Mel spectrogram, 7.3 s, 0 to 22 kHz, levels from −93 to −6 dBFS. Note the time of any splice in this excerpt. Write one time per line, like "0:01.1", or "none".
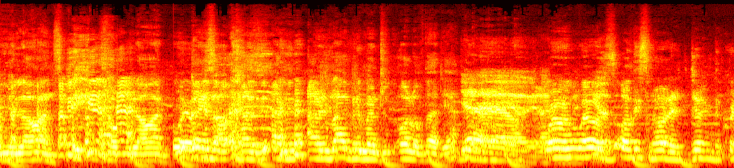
0:01.7

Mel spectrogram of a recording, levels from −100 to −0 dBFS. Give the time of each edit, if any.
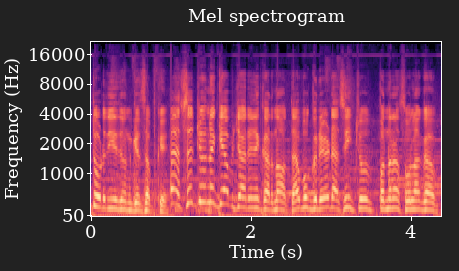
0:01.0

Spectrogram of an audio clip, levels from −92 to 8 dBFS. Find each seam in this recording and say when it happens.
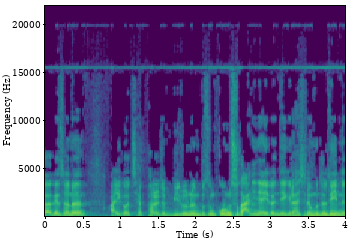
none

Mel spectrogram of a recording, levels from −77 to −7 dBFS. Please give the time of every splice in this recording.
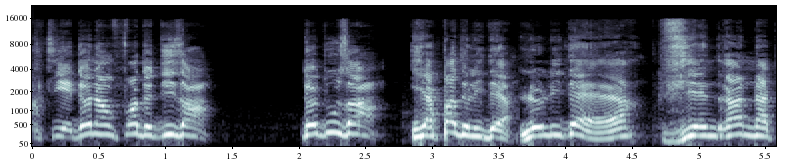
0:02.7
0:03.6
0:04.7

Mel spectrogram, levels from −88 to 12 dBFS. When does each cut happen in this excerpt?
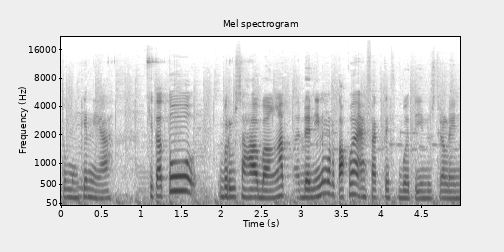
0:03.0

